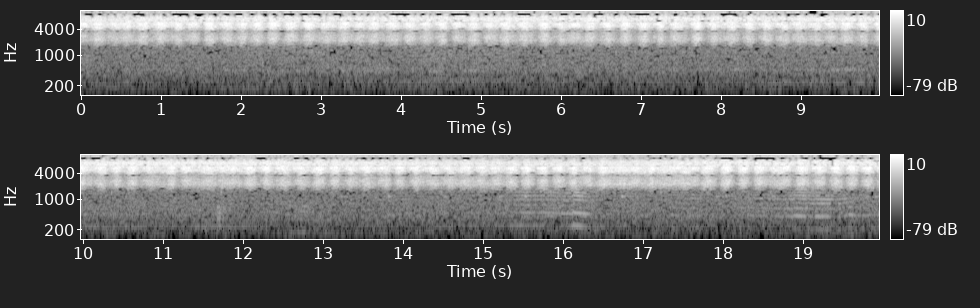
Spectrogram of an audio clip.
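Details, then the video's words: Cicadas singing in summer in Provence, France: a dense, continuous buzzing chorus, high and hissing, with a steady pulsing throb about two to three beats per second, a few faint lower chirps near the end. "Cicadas singing in France (Provence)"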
